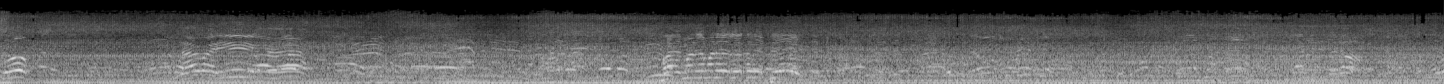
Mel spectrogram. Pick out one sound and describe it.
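Tractor engines rumble steadily close by.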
